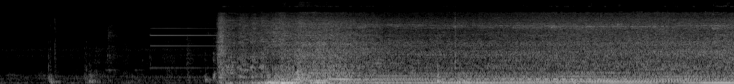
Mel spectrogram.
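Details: 2020 Jeep Gladiator V6, first start after top-end teardown for a tick suspected from the rocker arms, cover still off: brief crank, catches at once and settles to a smooth, even idle with no ticking; normal start and idle.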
